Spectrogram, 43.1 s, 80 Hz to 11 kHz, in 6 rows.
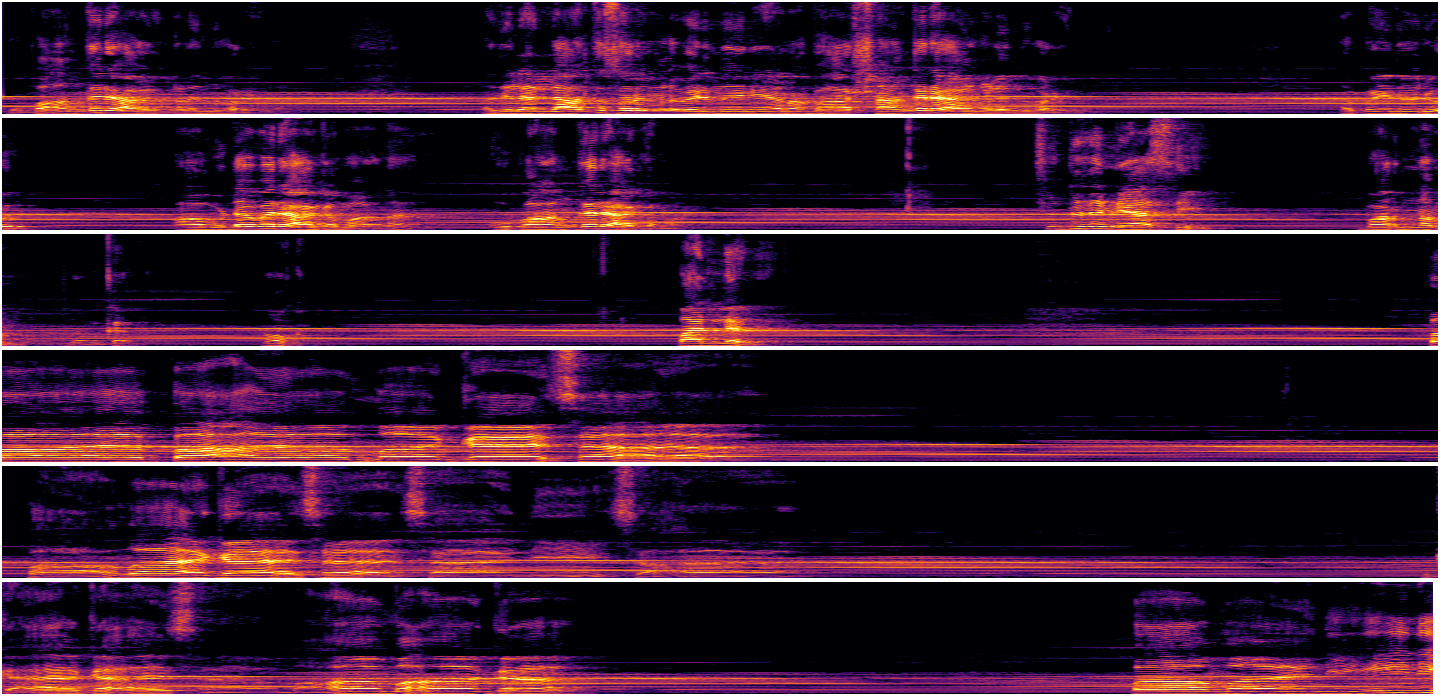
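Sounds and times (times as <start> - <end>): steady drone: 0.0 - 43.0.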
